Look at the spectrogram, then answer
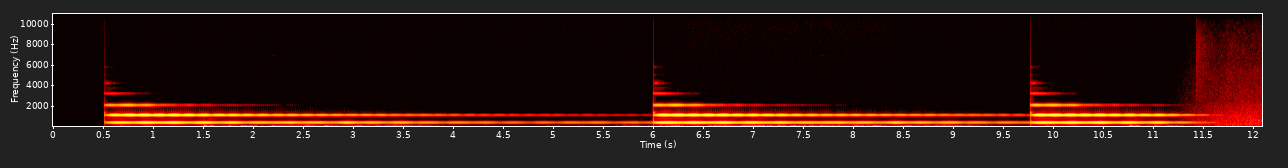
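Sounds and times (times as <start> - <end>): bowl bell ringing: 0.5 - 11.8.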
